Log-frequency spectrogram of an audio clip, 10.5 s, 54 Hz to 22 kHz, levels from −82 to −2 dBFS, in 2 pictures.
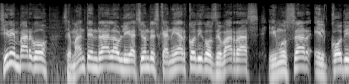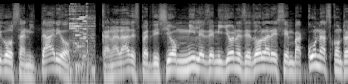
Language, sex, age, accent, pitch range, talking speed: Spanish, male, 40-59, Mexican, 135-185 Hz, 150 wpm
